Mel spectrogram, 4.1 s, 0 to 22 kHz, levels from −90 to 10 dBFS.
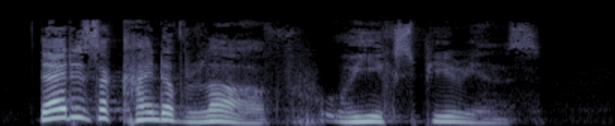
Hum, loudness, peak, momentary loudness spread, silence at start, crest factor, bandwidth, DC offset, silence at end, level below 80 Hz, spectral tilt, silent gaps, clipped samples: none; -29 LUFS; -10 dBFS; 21 LU; 0.3 s; 20 dB; 11.5 kHz; under 0.1%; 0.55 s; -68 dBFS; -6 dB/octave; none; under 0.1%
